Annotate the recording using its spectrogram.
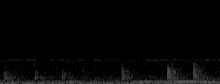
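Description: Marker pen writing on a whiteboard: a quick, irregular run of short, faint strokes as words are written out. A faint steady hum lies underneath.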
